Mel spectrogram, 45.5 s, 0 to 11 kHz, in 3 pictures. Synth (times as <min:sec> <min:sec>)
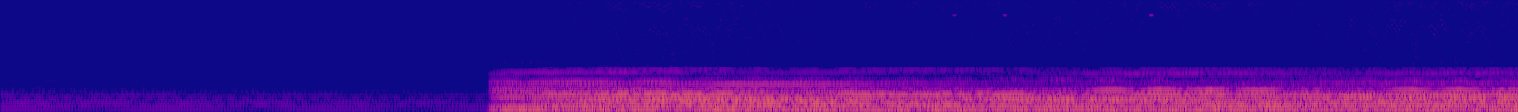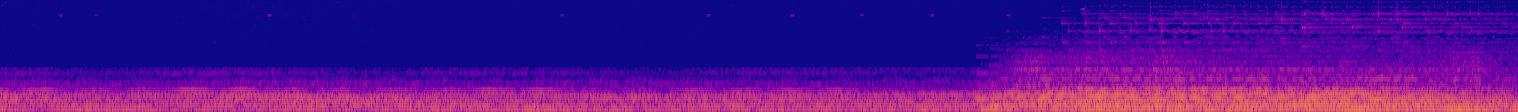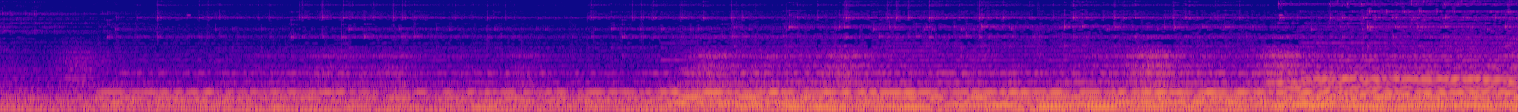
0:25.0 0:45.5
